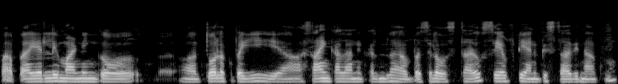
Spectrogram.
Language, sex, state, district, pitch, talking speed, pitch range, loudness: Telugu, male, Andhra Pradesh, Anantapur, 135 Hz, 105 wpm, 130-145 Hz, -18 LUFS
